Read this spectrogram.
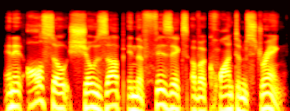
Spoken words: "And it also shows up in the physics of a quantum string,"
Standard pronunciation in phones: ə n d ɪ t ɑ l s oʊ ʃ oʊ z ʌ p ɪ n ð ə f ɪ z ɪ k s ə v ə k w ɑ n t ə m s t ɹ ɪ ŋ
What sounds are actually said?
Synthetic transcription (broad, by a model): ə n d ɪ t ɑ l s oʊ ʃ oʊ z ʌ p ɪ n ð ə f ɪ z ɪ k s ə v ə k w ɑ n t ə m s t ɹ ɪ ŋ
